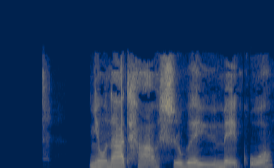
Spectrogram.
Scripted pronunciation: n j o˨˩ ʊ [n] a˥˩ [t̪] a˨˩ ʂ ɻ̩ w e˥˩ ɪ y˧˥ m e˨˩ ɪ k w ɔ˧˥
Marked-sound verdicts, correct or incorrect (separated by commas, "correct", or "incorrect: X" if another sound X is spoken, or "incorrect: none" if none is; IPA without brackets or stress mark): correct, incorrect: t̪ʰ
